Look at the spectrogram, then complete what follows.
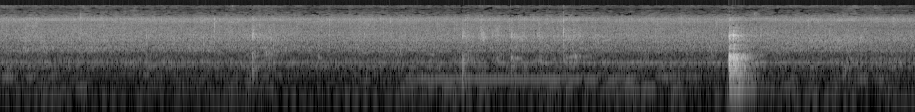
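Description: Noodles and sauced vegetables sizzling steadily in a hot non-stick frying pan as boiled noodles are dropped in and spread by hand, with a few faint ticks. A single loud knock about seven seconds in.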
